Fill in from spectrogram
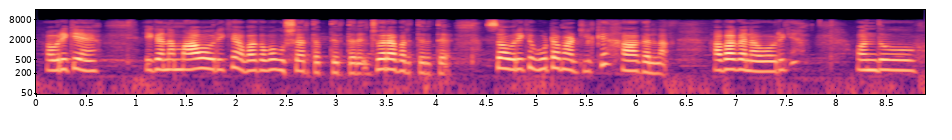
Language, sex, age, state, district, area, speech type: Kannada, female, 30-45, Karnataka, Mandya, rural, spontaneous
